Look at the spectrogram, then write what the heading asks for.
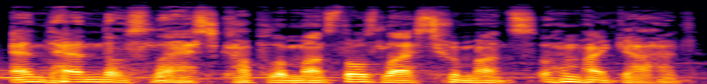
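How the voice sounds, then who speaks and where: A man with a booming voice on a late-night stream, chatting in a rambling, thankful way and answering his chat. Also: normal speed, gravelly. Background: soft piano music.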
